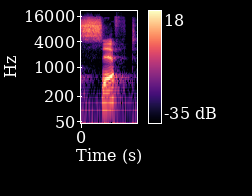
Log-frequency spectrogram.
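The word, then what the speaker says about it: Syft: So my favorite company right now, a company called Sift, run by Eben Pingree. That's with a Y. Yes, S-Y-F-T. Rhymes with lift, spelled like lift.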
